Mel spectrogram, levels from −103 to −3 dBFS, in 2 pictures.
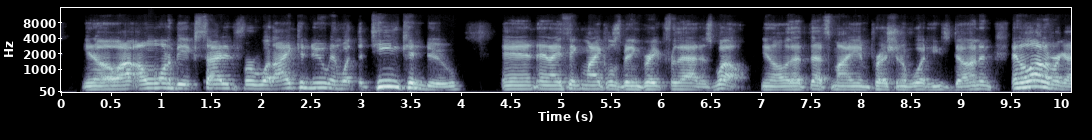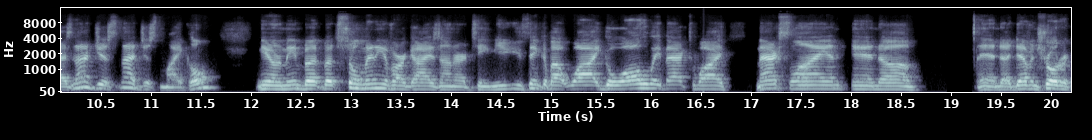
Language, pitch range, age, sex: English, 150-185 Hz, 50-69, male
